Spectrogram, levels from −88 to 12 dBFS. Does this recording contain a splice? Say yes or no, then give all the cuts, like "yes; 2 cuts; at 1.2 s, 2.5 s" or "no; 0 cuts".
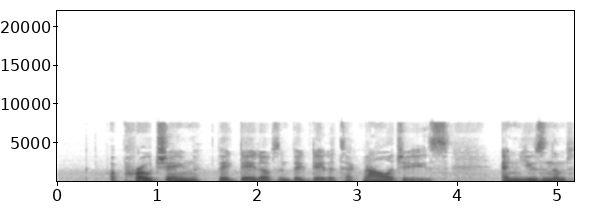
yes; 2 cuts; at 1.5 s, 2.1 s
